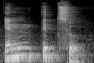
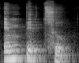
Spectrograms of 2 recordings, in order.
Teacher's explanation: নয়ের পরে আমরা দেখতে পাচ্ছি পি আছে, তার মানে পি লাইনের বর্ণ আছে। যেহেতু নয়ের পরে পি লাইনের বর্ণ আছে, নয়ের উচ্চারণ ম হবে। তাহলে এটাকে আমরা এনপিৎসু বলবো না, এটার উচ্চারণ হবে এমপিৎসু।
